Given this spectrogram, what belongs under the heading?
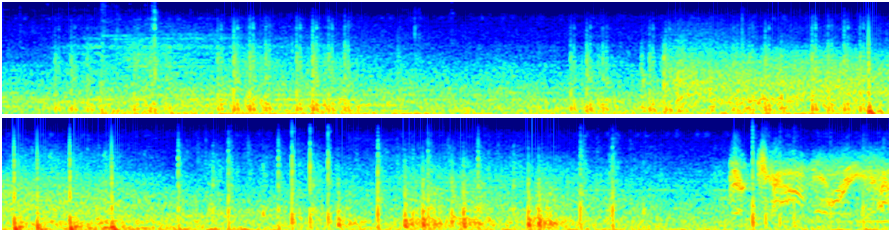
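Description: Mortar artillery in the war game Broken Arrow fires and lands in a dense run of cracking bursts and rumbling booms, mid-distance and continuous, building in intensity toward the end over steady battlefield noise.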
